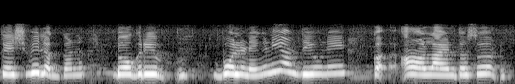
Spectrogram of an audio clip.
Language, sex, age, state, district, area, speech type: Dogri, female, 18-30, Jammu and Kashmir, Samba, rural, spontaneous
